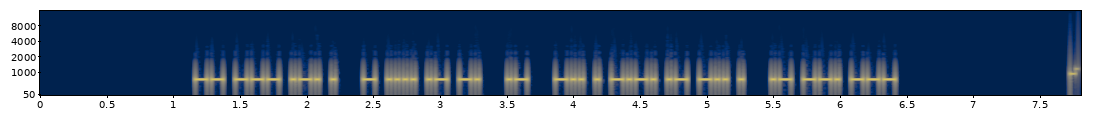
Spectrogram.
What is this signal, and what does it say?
Morse code, heard as a keyed tone, about 40 wpm, 700 Hz. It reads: MORE THAN A DECADE AGO
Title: Sets of 5 Words Encore2 40wpm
